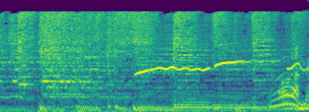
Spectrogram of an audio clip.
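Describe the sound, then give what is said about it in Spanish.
A bright whistled melody, the whistled-only theme tune of a TV show, carries a cheerful tune over steady rhythmic backing music, with sliding pitches and trills, at a clear, even volume. “tenía una sintonía solo silbada.”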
